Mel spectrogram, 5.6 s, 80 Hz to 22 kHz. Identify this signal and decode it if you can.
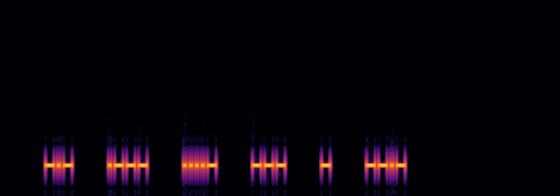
Morse code, heard as a keyed tone, about 40 wpm, spaced as for 19 wpm, 700 Hz. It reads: KJ4OTQ
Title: USA Call Signs - 6 Characters - 4x Character Spacing - 40wpm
